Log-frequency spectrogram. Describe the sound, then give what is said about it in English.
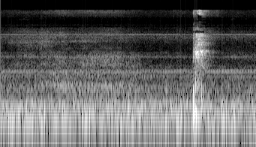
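A person who has just taken a hit of smoke lets out a single short, sharp cough near the end, set against a steady low rumble of background noise; no one speaks. “One cough. Two cough.”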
